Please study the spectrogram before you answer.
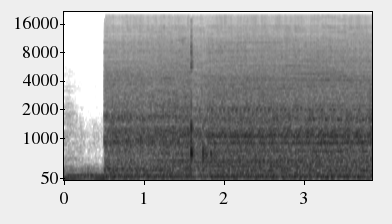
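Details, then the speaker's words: After a DIY exhaust flange repair with homemade clamps and studs made from straightened U-bolts, the engine idles steadily and evenly with a low rumble, no puffing or ticking at the joint; exhaust no longer leaking. "There we go, not leaking. It's repaired for now."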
